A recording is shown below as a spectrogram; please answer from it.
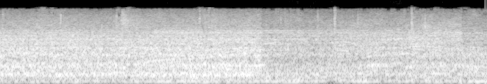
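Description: Stadium crowd noise: a steady wash of many voices from the stands, dipping slightly a little past halfway.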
